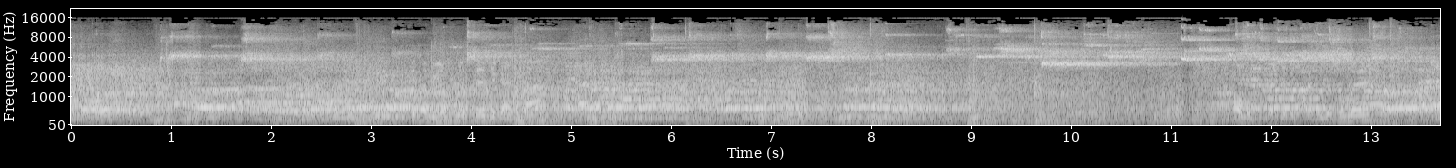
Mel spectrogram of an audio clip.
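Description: Sneakers squeak on a hard floor in an echoing hall.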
